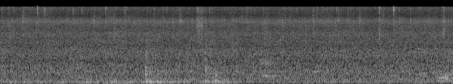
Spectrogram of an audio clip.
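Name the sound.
rain falling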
